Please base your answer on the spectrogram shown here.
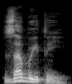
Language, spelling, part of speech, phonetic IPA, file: Russian, забытый, verb / adjective, [zɐˈbɨtɨj], Ru-забытый.ogg
- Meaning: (verb) past passive perfective participle of забы́ть (zabýtʹ); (adjective) forgotten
